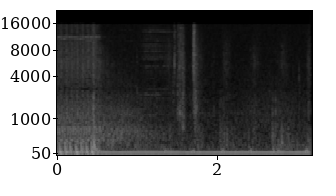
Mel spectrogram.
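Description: A light machine gun fires in a Black Ops 2 match as a short burst of rapid shots at the start. Scattered fainter game sounds and thuds follow.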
